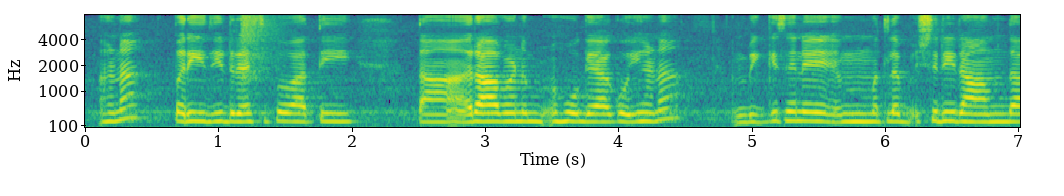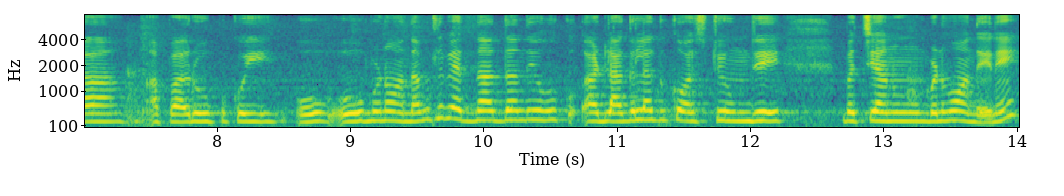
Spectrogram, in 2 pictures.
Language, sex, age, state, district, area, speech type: Punjabi, female, 30-45, Punjab, Mansa, urban, spontaneous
